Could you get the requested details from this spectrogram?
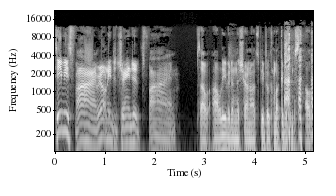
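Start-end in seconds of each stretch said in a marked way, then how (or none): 0.0-2.4 put-on high, swooping elderly person's voice. Describing an article that makes a straw-man argument, voicing its author: old person voice. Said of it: "An old person saying".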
